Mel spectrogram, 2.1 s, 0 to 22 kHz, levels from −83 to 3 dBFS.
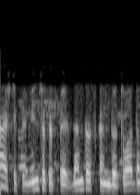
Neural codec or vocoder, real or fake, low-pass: none; real; 7.2 kHz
